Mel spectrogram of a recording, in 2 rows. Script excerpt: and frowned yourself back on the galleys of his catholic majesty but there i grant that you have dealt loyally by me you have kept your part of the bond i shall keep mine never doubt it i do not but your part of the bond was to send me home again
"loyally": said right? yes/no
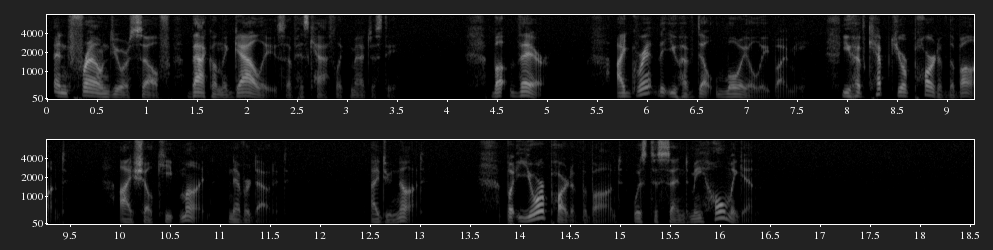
yes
